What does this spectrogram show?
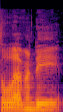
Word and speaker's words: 11ty: that like something with a number yeah it's 11d um it was named many many years ago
